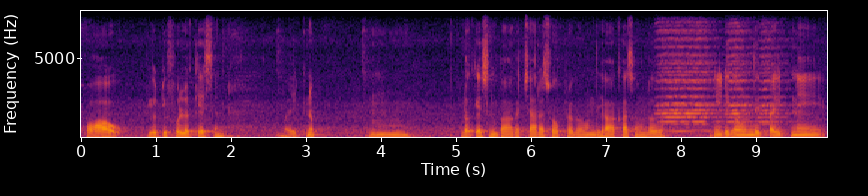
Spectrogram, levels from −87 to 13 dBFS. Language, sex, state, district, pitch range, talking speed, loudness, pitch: Telugu, male, Andhra Pradesh, Krishna, 110-115 Hz, 90 wpm, -19 LUFS, 110 Hz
